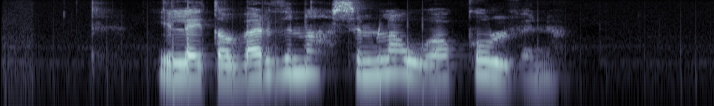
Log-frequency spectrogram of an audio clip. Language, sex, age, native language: Icelandic, female, 20-29, Icelandic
